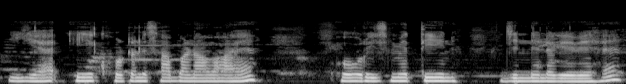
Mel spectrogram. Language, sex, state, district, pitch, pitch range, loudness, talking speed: Hindi, male, Uttar Pradesh, Saharanpur, 155 Hz, 150-165 Hz, -14 LUFS, 135 wpm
